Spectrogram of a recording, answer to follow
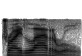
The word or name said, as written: trilateral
